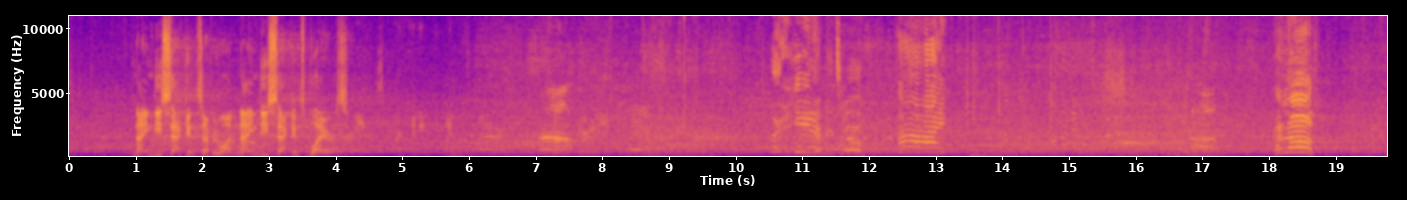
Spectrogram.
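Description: Excited children shout and squeal close by.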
